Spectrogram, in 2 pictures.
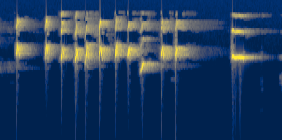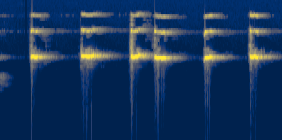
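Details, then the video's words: Purple-throated sunbird used as a singing model for kolibri ninja: a quick series of bright, high, slightly descending chips, then single clear piercing notes repeated about every half second to one second. "Suara Ocehan Konin Gacor Tajam Ampuh Buat Masteran Kolibri Ninja"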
